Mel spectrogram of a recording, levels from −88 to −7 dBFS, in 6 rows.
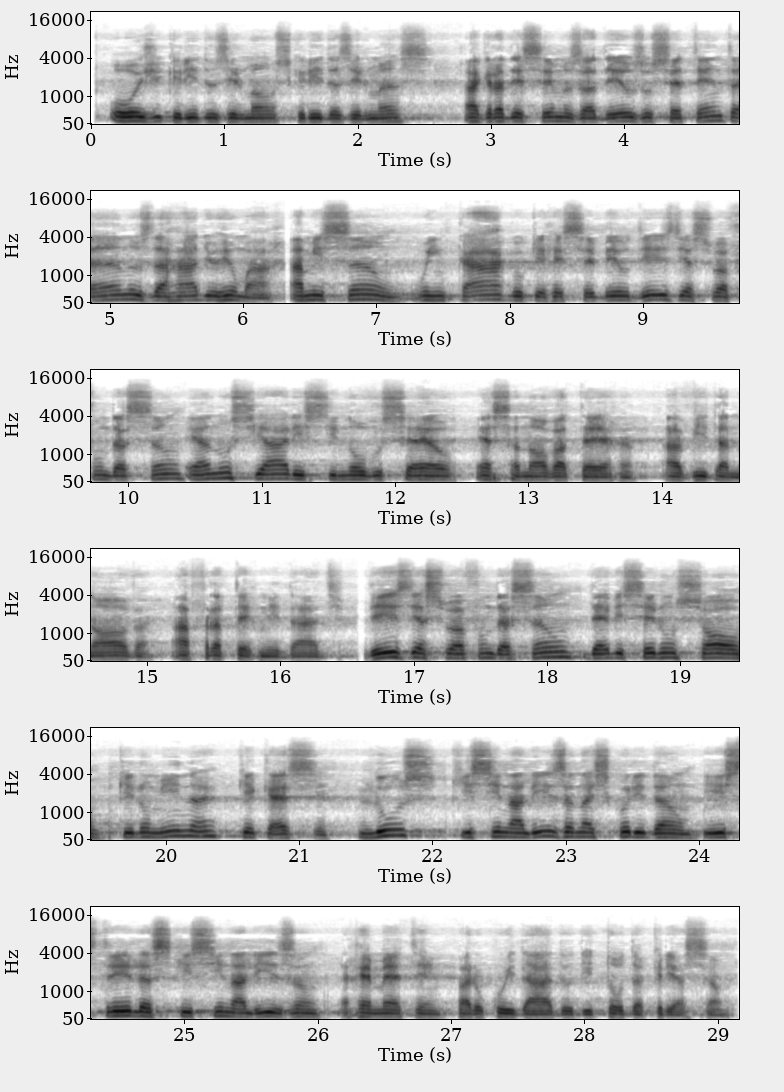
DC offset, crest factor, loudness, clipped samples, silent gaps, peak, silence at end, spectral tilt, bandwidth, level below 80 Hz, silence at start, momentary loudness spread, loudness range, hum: under 0.1%; 18 dB; -23 LUFS; under 0.1%; none; -4 dBFS; 0.1 s; -4.5 dB/octave; 14 kHz; -76 dBFS; 0.15 s; 8 LU; 4 LU; none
